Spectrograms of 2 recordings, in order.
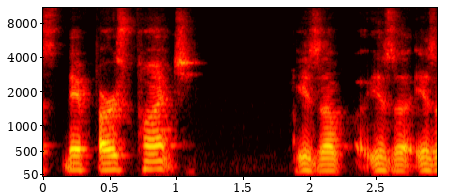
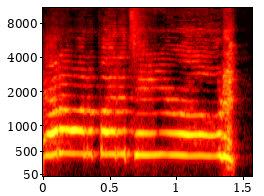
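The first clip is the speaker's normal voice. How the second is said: put-on high, loud little girl voice; high child voice refusing to fight; daughter's squeaky voice; 5 dB louder than usual. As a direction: squeak it like a scared kid. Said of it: "She was like".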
